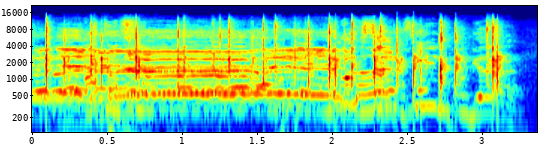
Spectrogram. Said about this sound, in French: Euh, applaudissez-le, ah, s'il vous plaît.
